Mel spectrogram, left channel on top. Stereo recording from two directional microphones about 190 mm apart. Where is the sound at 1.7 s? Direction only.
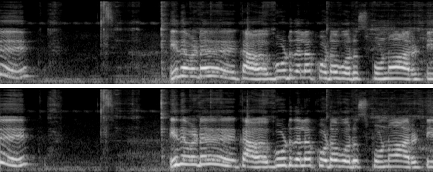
35° right (ahead or behind).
